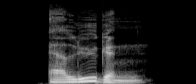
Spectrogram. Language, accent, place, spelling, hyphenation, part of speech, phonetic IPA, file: German, Germany, Berlin, erlügen, er‧lü‧gen, verb, [ɛɐ̯ˈlyːɡn̩], De-erlügen.ogg
- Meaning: to fabricate (e.g. an untrue story)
